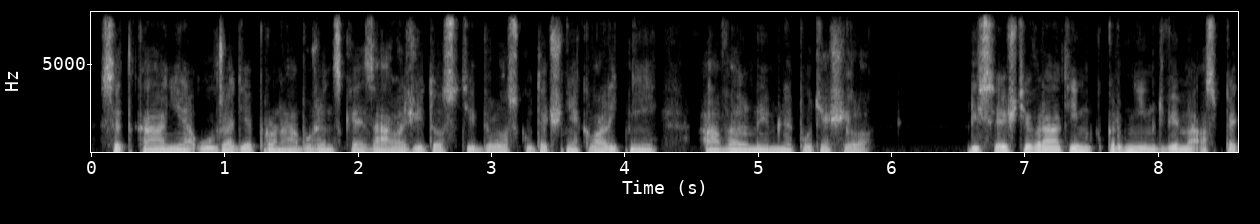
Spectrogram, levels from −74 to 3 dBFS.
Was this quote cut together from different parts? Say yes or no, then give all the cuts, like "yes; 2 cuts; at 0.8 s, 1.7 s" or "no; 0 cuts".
no; 0 cuts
